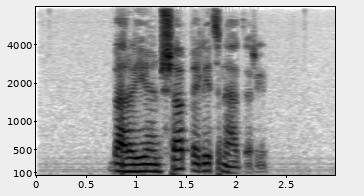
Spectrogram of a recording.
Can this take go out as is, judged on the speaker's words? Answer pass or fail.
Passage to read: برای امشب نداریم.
fail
